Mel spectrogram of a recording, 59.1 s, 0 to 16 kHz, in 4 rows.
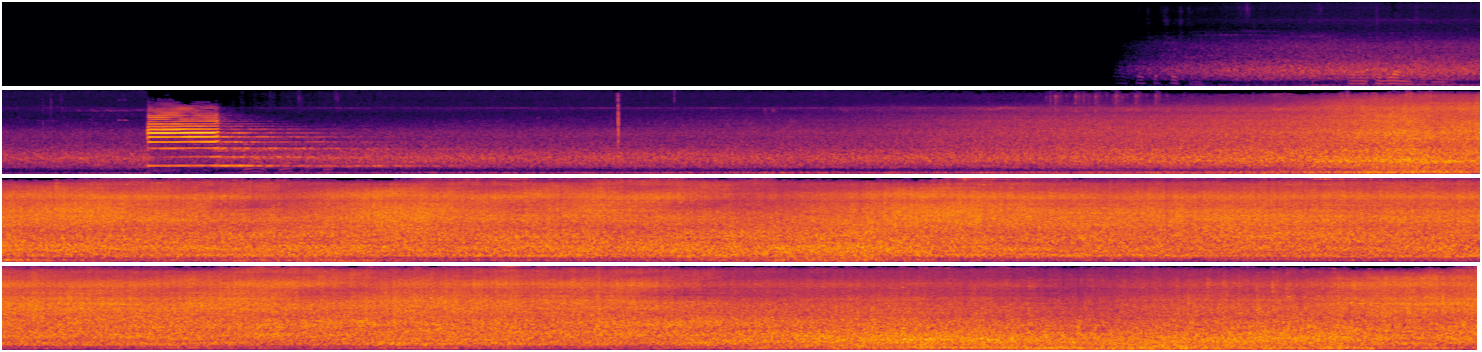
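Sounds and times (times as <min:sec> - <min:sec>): electric locomotive passing: 0:11.2 - 0:59.0
wagon wheels on rails: 0:53.5 - 0:59.0.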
